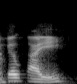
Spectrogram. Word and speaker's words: Bill Nighy: Bill Nighy.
